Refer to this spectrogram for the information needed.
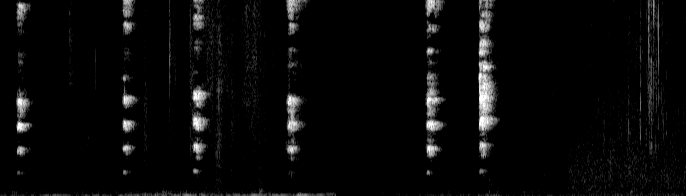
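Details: Eurasian coot on water in winter in Korea giving short, sharp, high-pitched notes, six spaced about a second apart, with a faint low background hum.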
